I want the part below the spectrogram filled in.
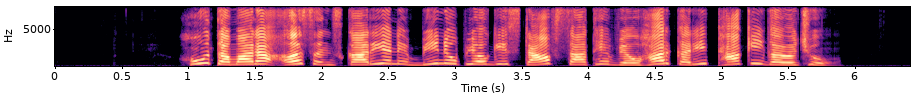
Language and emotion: Gujarati, angry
